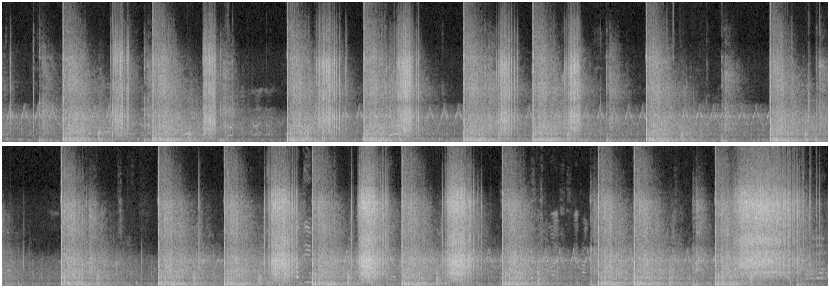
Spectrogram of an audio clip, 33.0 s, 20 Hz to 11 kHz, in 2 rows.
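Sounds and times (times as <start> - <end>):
fireworks bursting with sharp bangs: 0.0 - 33.0.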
